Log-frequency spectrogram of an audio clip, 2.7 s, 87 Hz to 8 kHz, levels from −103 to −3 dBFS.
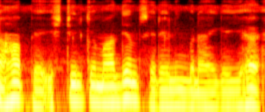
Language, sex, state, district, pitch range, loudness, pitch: Hindi, male, Jharkhand, Garhwa, 105-130 Hz, -17 LUFS, 115 Hz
